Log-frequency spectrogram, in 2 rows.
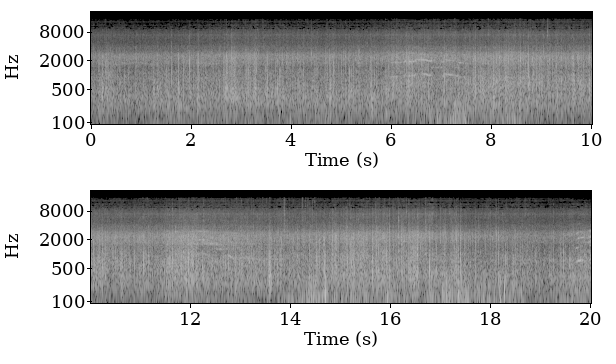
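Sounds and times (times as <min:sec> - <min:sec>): heavy rain falling: 0:00.0 - 0:20.0.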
